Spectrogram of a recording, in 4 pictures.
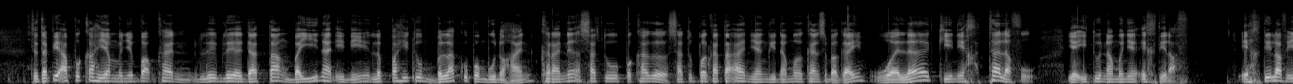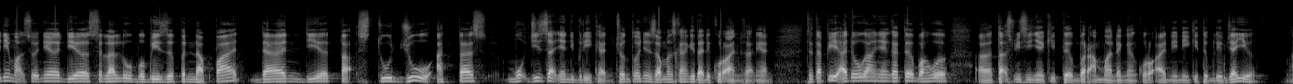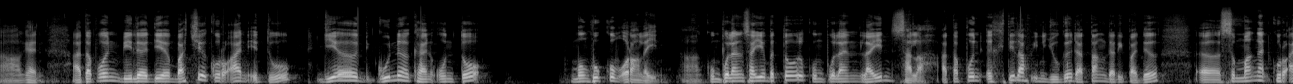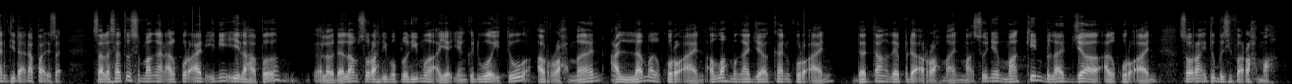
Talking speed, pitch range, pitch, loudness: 145 wpm, 115-150 Hz, 130 Hz, -25 LUFS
